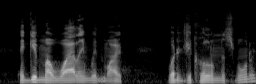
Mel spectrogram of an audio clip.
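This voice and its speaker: This man speaks with an Australian accent in a fairly low pitch. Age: 50s. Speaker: inspirational speaker. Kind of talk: casual chat.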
